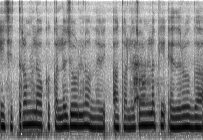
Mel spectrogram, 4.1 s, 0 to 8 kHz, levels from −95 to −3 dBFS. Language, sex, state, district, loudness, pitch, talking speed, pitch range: Telugu, female, Andhra Pradesh, Krishna, -11 LUFS, 195 Hz, 145 wpm, 180-210 Hz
